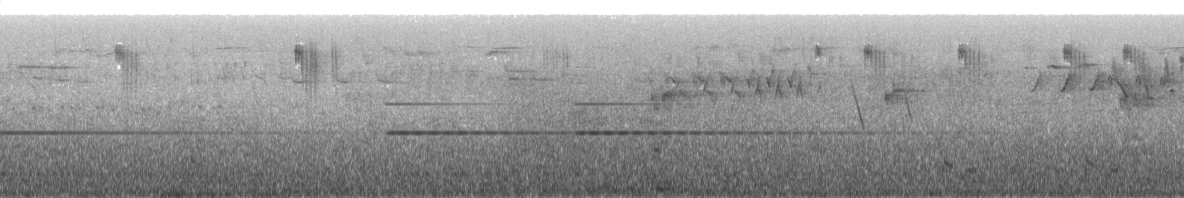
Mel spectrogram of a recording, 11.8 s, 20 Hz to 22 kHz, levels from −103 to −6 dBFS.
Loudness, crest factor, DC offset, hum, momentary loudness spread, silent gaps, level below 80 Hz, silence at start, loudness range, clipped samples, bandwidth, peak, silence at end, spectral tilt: -33 LUFS; 14 dB; under 0.1%; none; 5 LU; none; -50 dBFS; 0 s; 3 LU; under 0.1%; 16 kHz; -18 dBFS; 0 s; -4 dB/octave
